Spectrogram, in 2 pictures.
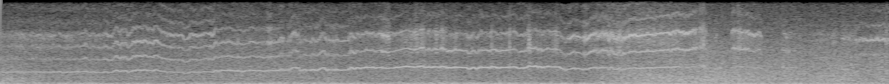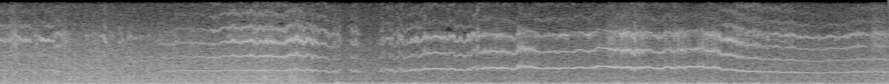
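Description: Wind rushing over the microphone in paraglider flight, with a steady high whistle-like tone that slowly rises and falls in pitch and drops out briefly about halfway through.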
